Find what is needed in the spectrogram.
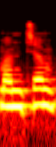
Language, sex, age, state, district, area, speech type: Telugu, female, 18-30, Andhra Pradesh, Konaseema, rural, read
